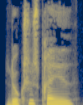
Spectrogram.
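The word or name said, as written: lukspræget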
